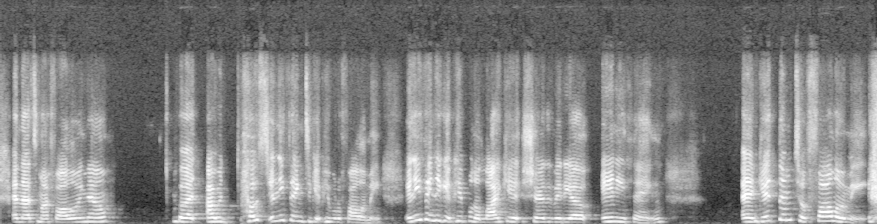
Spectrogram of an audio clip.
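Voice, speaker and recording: A high-pitched woman with lively intonation and an Alabama accent. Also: moderate pace. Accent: Southern US (Alabama). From US South, Alabama. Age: 20s. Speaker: network marketer and social media creator. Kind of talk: casual workshop talk.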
